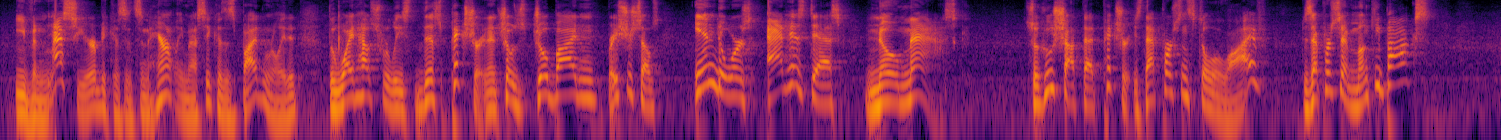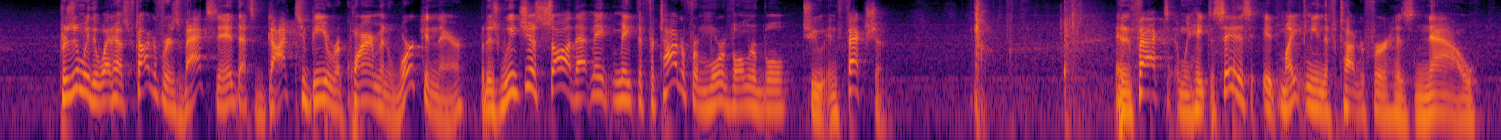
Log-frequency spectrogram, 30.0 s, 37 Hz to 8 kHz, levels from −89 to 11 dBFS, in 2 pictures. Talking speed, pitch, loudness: 180 wpm, 130 Hz, -19 LUFS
